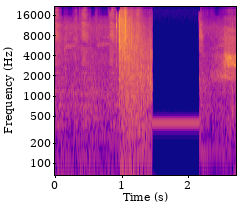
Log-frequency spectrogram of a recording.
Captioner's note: gun fires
